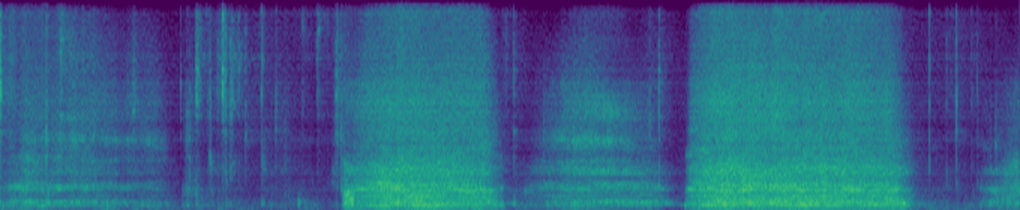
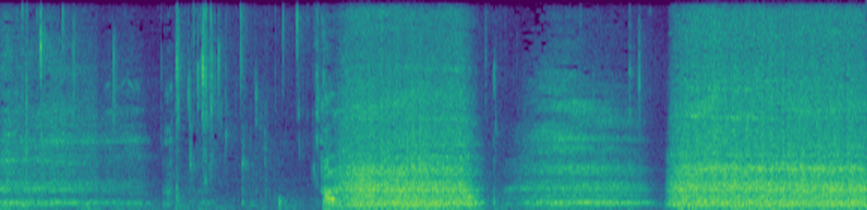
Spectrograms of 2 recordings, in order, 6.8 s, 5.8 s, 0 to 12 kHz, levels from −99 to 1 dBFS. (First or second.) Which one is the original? second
